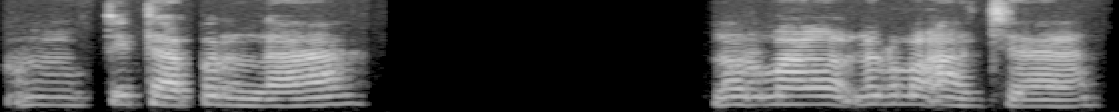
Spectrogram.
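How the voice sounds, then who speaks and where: A woman's voice: medium pitch, steady tone, takes it slowly, sharp tone. A woman in her fifties giving short, plain answers in an interview. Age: 50s. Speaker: interviewed mother.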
